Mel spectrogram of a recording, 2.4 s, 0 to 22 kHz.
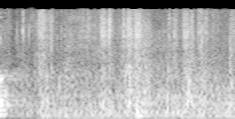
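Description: A 20-round .308 rifle magazine being shoved into a fabric chest-rig pouch that already holds one: faint rustling and scraping of the pouch fabric, with a single sharp click a little over a second in.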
